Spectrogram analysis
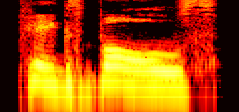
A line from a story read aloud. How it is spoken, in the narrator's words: Nowick spat out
